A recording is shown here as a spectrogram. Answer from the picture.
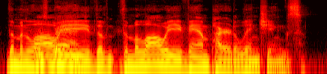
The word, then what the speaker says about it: Malawi: Malawi. – Malawi.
